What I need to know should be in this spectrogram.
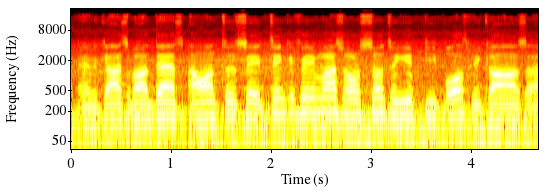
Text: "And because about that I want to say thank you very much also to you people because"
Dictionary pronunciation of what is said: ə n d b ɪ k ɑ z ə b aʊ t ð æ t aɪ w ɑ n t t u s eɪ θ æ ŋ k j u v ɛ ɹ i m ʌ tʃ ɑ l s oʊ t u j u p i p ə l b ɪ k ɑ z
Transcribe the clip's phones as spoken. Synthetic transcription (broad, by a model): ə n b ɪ k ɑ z ə b aʊ t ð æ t aɪ w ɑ n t t u s eɪ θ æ ŋ k j u v ɛ ɹ i m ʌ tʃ ɑ l s oʊ t u j u p i p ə l b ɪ k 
